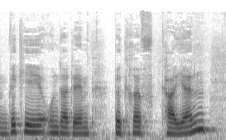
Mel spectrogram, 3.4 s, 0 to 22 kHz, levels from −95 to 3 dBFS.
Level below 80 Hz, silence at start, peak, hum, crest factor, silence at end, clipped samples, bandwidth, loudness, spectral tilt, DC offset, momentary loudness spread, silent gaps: -58 dBFS; 0 s; -12 dBFS; none; 14 dB; 0.15 s; under 0.1%; 16 kHz; -26 LUFS; -8 dB/octave; under 0.1%; 7 LU; none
